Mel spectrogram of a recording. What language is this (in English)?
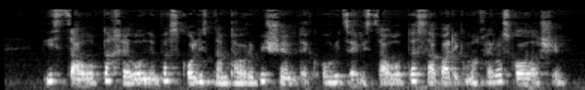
Georgian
